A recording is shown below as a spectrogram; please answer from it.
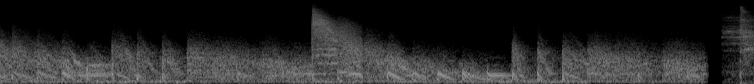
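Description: A Noise Engineering Manus Territas modular synth module makes dense, shifting textured tones with many quick percussive ticks and a bright noisy sweep midway, ending in a brief gap and a burst, with no voices.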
